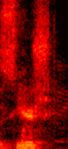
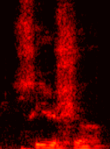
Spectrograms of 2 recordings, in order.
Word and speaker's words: Saoirse: How do you pronounce that? Saoirse. Saoirse.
